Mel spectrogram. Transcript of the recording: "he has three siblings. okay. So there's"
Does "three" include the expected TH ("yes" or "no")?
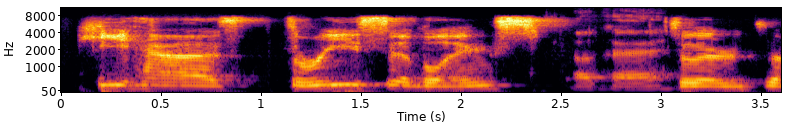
yes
